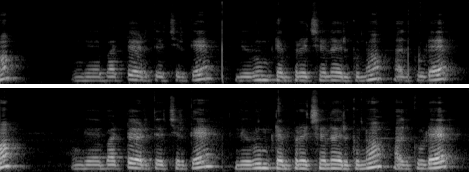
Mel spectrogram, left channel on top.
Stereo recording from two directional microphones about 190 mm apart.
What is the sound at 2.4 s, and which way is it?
Speech, 30° right (ahead or behind).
